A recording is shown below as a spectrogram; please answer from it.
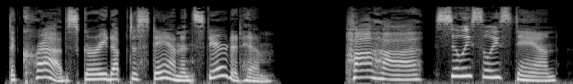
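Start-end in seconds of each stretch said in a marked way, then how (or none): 3.5-5.6 a higher, lightly put-on taunting bird voice; mocking seagulls. Seagulls calling from a rock, mildly mocking Stan. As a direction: laugh and taunt like a cheeky gull. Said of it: "the seagulls called".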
